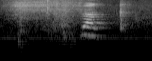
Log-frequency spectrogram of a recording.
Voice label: "fuck", baby; Voice; expletives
